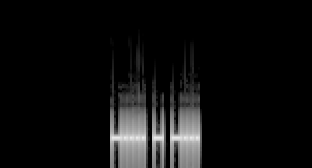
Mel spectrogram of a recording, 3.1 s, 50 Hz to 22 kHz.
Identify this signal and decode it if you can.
Morse code, heard as a keyed tone, about 40 wpm, 700 Hz. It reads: 6TB
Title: All Cut Numbers - 3-Digit 40wpm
